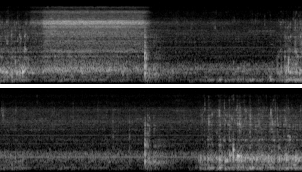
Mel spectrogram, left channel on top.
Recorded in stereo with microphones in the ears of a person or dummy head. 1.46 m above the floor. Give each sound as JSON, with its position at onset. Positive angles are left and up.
{"t": 1.4, "sound": "a clap", "side_deg": 65, "distance_m": 2.5}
